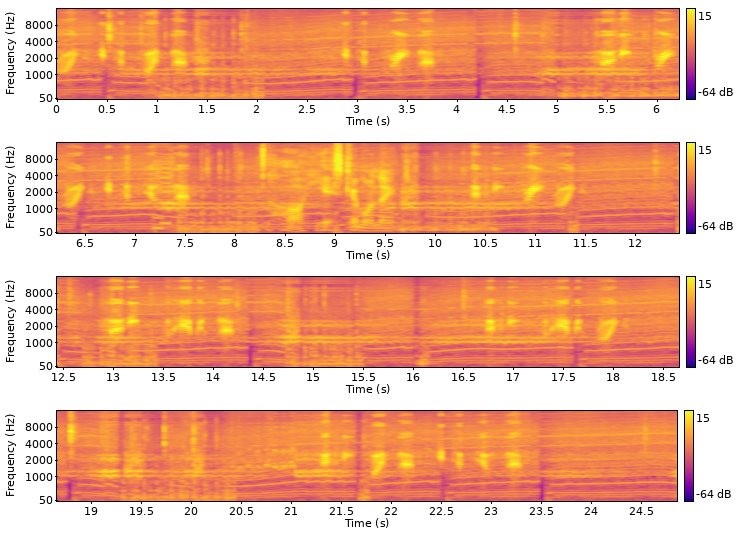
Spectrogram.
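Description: A racing car engine revs high and drops briefly with each gear change.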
